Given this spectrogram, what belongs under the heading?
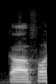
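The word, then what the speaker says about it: cough: তৃতীয় ওয়ার্ডটি দেখো, এটির উচ্চারণ টাফও নয়, অর্থাৎ কাফও নয় এবং কাগও নয়, এটির উচ্চারণ হবে কফ।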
